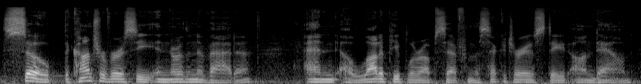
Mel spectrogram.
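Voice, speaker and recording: A man hosts a broadcast political interview. His voice sits low and has a dark, mellow tone, with faint noise behind it. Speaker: political interview show host.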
